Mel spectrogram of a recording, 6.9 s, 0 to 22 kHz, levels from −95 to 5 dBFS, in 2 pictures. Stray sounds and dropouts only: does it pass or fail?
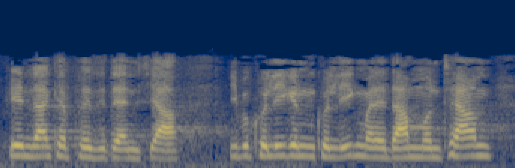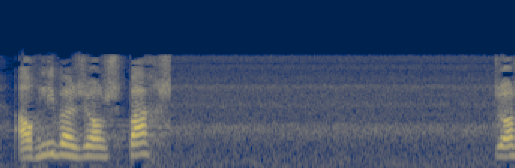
pass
